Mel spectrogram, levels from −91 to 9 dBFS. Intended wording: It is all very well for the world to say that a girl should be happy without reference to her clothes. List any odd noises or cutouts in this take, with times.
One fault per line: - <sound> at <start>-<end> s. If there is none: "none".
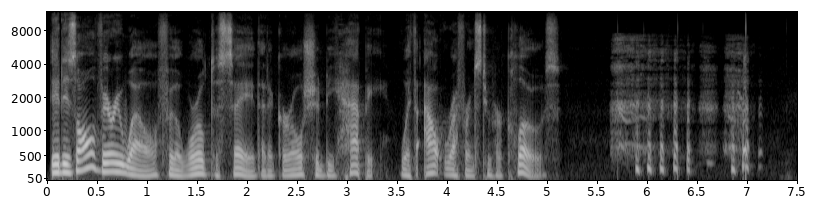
- laugh at 5.6-7.2 s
